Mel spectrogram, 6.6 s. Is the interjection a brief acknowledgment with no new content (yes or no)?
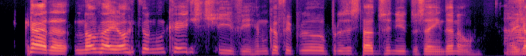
yes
